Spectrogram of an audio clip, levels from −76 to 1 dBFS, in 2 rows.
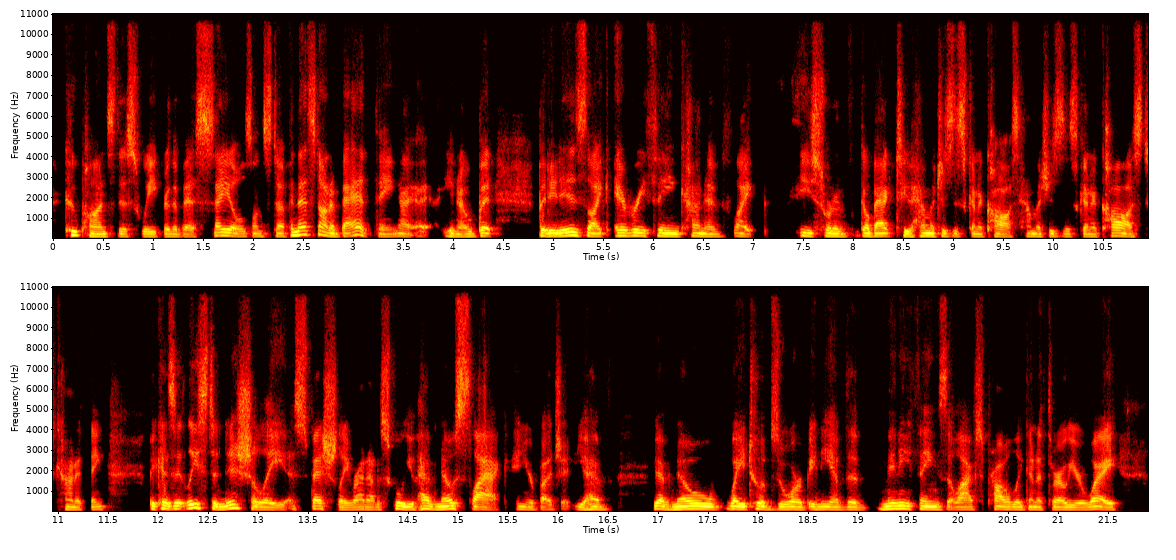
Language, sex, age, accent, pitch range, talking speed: English, male, 30-49, American, 115-130 Hz, 240 wpm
